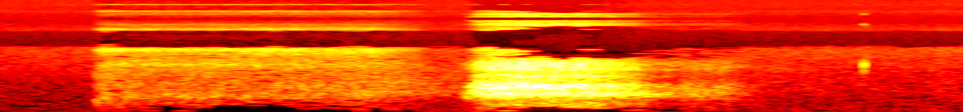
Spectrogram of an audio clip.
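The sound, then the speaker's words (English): A deep breath taken during an anxiety-release relaxation exercise: a steady, soft inhale lasting about two seconds, then a louder, rushing exhale that fades away, heard alone without talk. “Deep breath.”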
